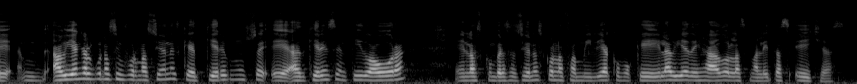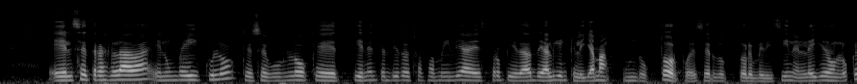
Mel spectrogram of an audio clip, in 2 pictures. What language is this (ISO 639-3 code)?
spa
